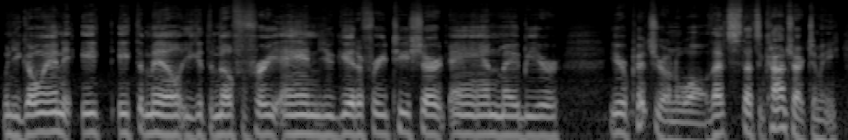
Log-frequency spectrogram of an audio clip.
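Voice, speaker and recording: Gravelly-voiced man chatting from his car. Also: mid-range voice, fairly even intonation, moderate pace, dark tone, no echo. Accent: Midwestern American. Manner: chatty, rambling, lots of fillers and restarts. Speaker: vlogger and competitive eater. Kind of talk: casual vlog talk to camera. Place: parked car. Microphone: camera mounted on dashboard.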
